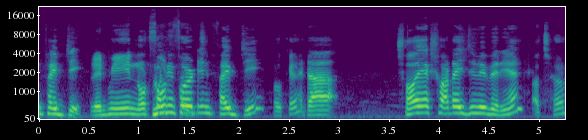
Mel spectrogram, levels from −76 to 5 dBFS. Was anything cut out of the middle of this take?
no; 0 cuts

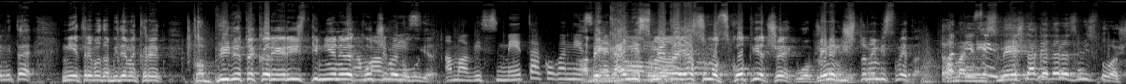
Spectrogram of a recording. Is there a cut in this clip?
yes; 1 cut; at 9.4 s

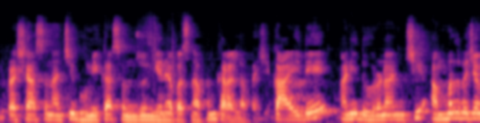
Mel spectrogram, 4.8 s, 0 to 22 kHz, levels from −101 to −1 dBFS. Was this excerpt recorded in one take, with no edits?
no; 1 cut; at 2.6 s

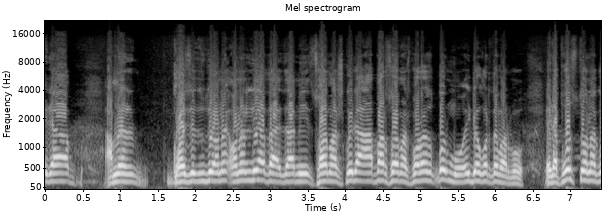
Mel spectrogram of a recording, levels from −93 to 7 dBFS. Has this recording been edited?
no; 0 cuts

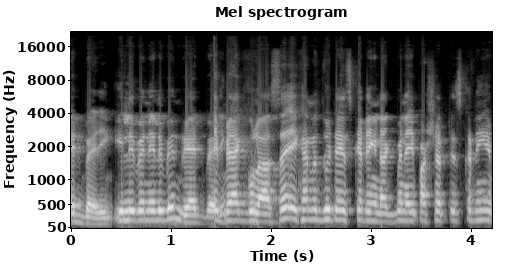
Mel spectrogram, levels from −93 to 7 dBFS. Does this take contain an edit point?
yes; 1 cut; at 1.5 s

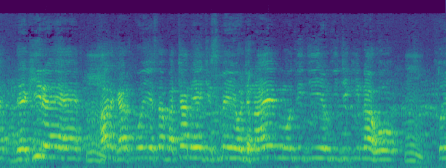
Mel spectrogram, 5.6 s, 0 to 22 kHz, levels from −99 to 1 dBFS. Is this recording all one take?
yes; 0 cuts

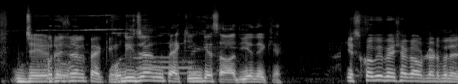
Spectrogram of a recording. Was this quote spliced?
yes; 1 cut; at 3.4 s

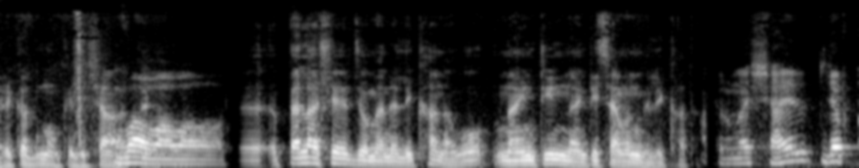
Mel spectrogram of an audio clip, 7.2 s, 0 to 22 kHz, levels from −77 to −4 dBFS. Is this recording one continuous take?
no; 2 cuts; at 2.1 s, 5.8 s

